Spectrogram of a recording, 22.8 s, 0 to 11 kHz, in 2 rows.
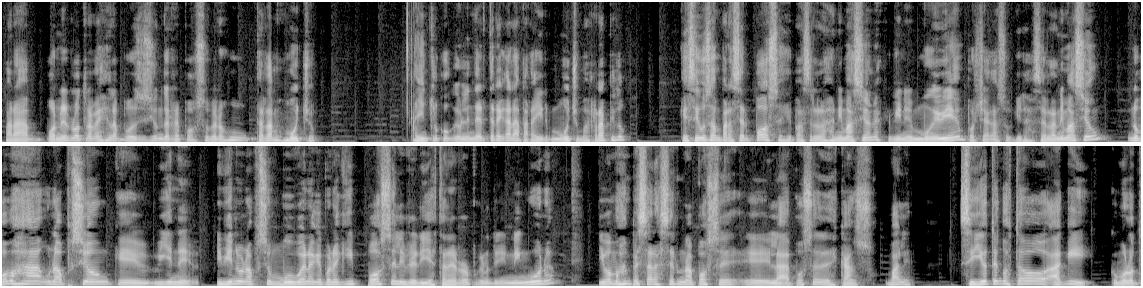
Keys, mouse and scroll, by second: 0.1-0.6 scroll up 1, 2.4-3.4 scroll down 2, 6.7 scroll up 1, 13.5 click, 15.1 click, 17.0 scroll up 1, 18.6-19.4 scroll up 2, 18.6 KP_3, 19.4 shift+middle click.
